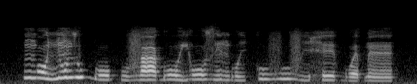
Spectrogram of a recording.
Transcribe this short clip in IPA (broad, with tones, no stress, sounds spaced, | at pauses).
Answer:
ŋ ɔ˦˨ ɲ ɔ̃˦ z u˦ ɡ͡b oː˨ kʷ ɨ˨ v aː˧ ɡ oː˦˨ j oː˦ z ĩ˧ ɡʷ iː˨ k u˦ v u˦ v i˨ h eː˧ ɡʷ ɛ˨ ɓ ɛ̃˨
